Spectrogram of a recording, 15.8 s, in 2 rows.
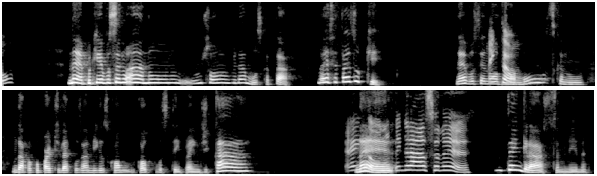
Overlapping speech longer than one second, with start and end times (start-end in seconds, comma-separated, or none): none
